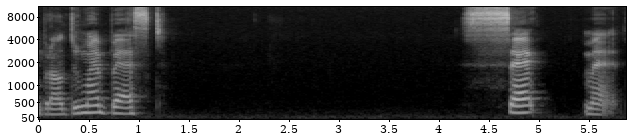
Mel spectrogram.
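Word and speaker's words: Sekhmet: I'll do my best segment segment the H must be silent it spelled s EK h m ET okay jim and i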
